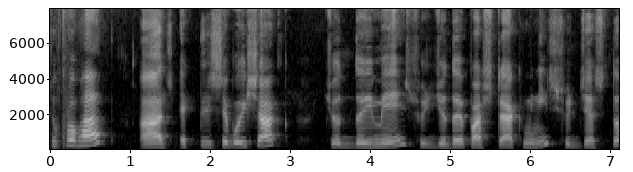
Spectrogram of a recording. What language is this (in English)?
Bangla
